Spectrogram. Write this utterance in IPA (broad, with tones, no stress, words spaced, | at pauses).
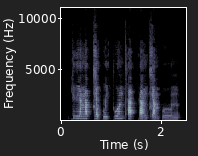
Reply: kri˧a̯ŋa˦˥p̚t͡ɕa˨˩w kwi˦˥t̚kwo˥˩n tʰa˦˥ʔka˧ŋt͡ɕa˦˥mpuː˧n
